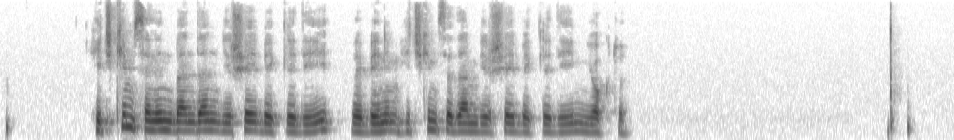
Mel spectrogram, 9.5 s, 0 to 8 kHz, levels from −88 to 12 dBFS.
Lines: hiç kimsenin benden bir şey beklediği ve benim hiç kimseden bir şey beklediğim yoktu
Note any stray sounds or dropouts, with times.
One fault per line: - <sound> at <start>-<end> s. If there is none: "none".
none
